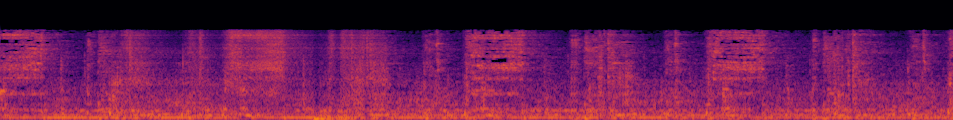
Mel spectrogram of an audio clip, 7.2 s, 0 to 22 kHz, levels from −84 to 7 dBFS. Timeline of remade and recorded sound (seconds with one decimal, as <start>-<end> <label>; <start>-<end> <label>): 0.0-0.9 recorded; 0.9-2.9 remade; 2.9-7.2 recorded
